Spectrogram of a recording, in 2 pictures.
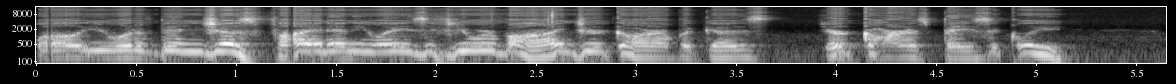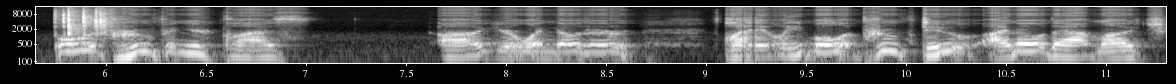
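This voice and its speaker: In a put-on character voice, a man talks at a moderate pace, raspy and fairly high-pitched, with very wide pitch swings. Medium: machinima. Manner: offhand, deadpan, evasive.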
